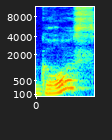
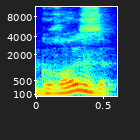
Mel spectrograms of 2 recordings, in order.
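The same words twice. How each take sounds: First: The word ends with a hissing s sound. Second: The word ends with a buzzing z sound. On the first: The speaker calls it right. "je n'oublie pas les deux S" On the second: The speaker calls it wrong. "non pas grosse"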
